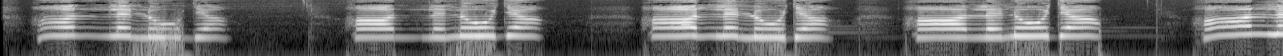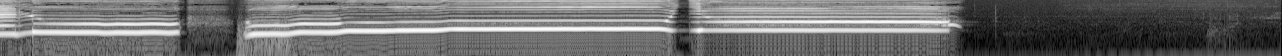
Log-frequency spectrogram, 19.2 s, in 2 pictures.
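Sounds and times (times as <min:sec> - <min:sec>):
soprano singing: 0:00.2 - 0:01.8, 0:02.6 - 0:04.1, 0:04.8 - 0:16.9.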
